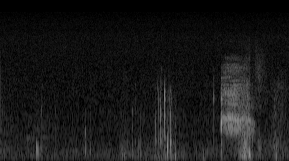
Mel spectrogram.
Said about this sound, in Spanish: Y Déjeme tomar agua así como los asiáticos que se ponen el micrófono en la garganta a ver si se oye chido.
